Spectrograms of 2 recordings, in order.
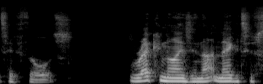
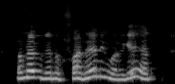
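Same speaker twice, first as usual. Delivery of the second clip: very high-pitched, silly cartoon voice; 12 semitones higher, 3 dB quieter than usual. Showing how to make a negative thought ridiculous: Mickey Mouse voice. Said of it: "so it's like Mickey Mouse saying it".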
